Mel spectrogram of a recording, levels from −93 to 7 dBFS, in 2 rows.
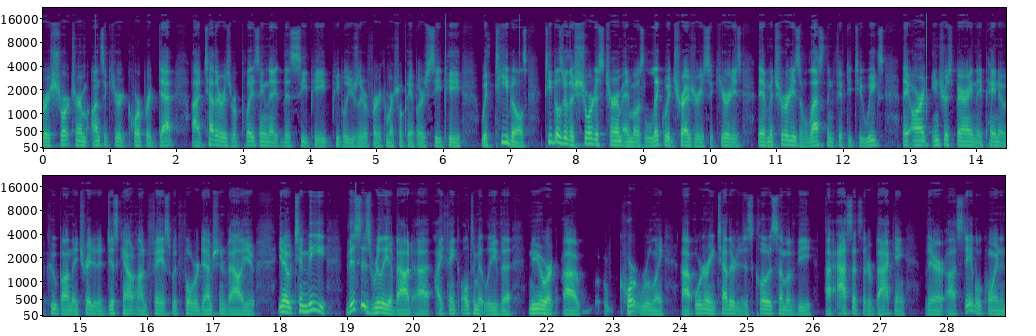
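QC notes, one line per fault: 0.79, 6.04, 7.15, 13.25 and 19.14 s, bit error spike: five isolated sharp ticks, peaking at about -14, -8, -14, -2 and -8 dBFS. Each is one sample (two at 6.04 s) jumping by a power of two from a flipped bit and snapping back, so it clicks broadband regardless of the speech.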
